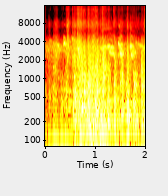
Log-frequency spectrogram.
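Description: Bangkok and pakhoy chickens calling in a coop. About half a second in, a loud, rough rustling flurry starts and runs on, with short high calls over it.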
